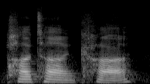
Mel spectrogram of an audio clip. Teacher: So these consonants, which we'll be focusing on for the most part in the first part of the talk, pa, ta, and ka, these voiceless aspirated stop consonants, are produced by spreading the vocal folds. And that spreading delays vocal fold vibration in a following vowel.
